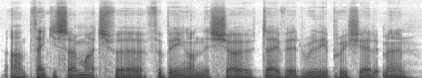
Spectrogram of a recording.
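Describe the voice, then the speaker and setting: A man hosts a podcast interview, his voice heavily gravelly and fried. He speaks in a flat, level tone and stumbles a little through his questions. The recording is dry and close. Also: medium pitch, dry recording. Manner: easygoing, halting questions. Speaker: podcast host.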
